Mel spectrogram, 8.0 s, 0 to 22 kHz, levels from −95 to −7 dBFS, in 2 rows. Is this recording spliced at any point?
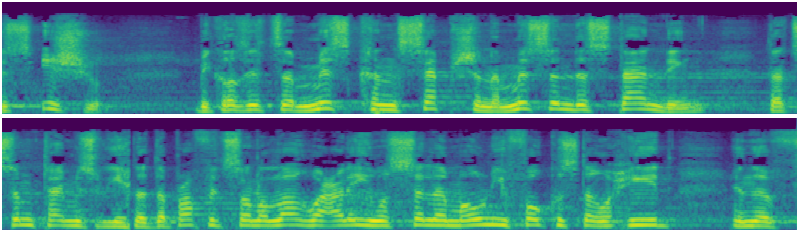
yes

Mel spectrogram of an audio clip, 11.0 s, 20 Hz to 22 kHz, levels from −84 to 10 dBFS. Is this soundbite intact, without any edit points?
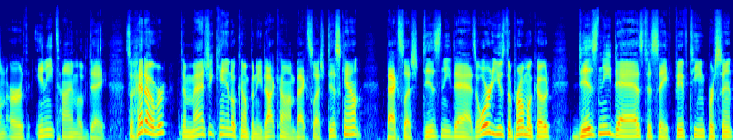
yes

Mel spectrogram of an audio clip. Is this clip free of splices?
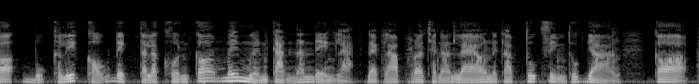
no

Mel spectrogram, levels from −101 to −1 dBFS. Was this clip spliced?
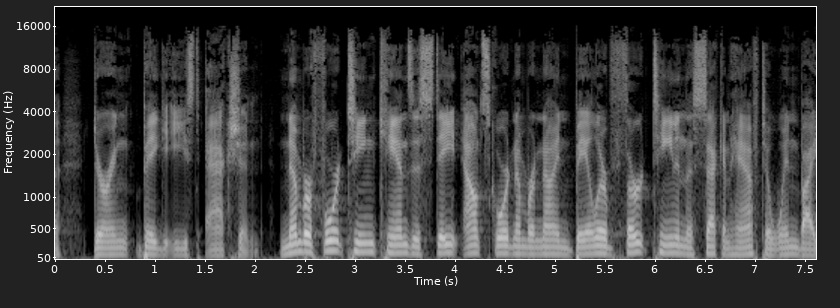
yes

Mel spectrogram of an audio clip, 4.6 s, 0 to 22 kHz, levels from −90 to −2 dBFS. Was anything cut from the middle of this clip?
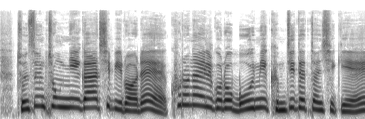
yes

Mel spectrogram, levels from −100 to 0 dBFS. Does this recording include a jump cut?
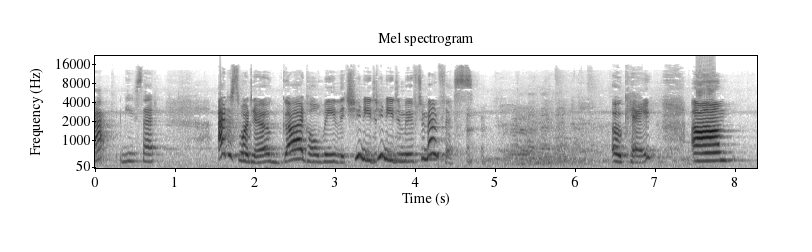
yes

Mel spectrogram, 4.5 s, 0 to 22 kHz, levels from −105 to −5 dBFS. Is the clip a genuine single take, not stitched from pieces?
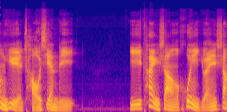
yes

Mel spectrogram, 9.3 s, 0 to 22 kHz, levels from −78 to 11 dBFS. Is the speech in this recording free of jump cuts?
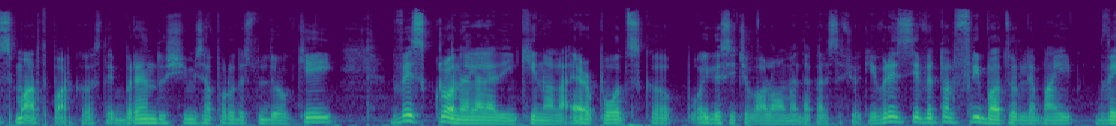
yes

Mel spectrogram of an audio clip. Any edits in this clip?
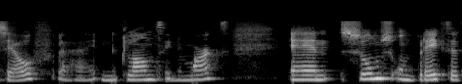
no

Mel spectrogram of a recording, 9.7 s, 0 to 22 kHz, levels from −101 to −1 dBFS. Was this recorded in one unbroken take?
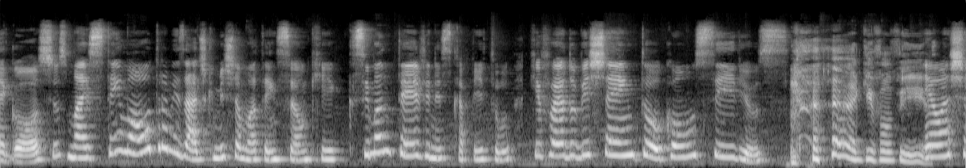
yes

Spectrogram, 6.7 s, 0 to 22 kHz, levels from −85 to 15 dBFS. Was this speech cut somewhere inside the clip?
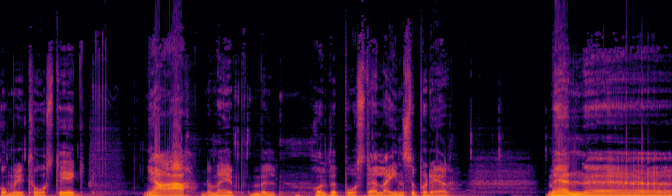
no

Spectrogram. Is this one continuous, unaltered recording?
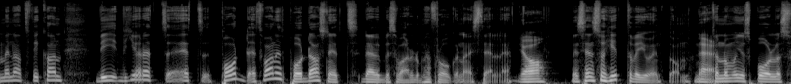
yes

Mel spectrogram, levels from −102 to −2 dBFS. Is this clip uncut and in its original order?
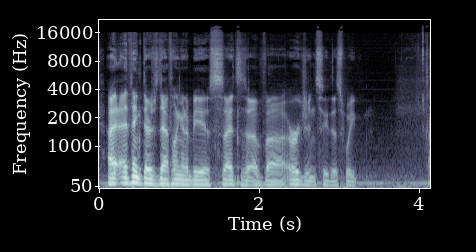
yes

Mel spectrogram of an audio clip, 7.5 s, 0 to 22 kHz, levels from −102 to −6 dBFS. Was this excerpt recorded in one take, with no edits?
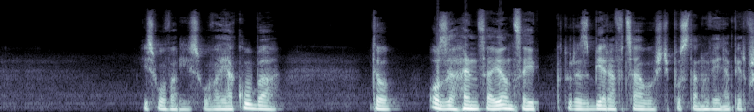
no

